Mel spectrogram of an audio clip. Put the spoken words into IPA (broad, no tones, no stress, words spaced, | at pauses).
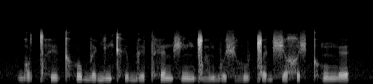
ɡɔǀʰɪkʰo bɛɡĩkʰɪ bɪ tʰɛnʃĩɡ͡ǁã bʊʃ ɦuǁɛɡ ʃɪχɪʃ kʰũŋɛ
